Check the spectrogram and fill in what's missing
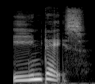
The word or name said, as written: endags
